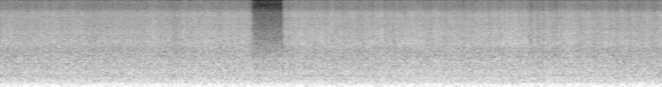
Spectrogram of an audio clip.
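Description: Heavy rain drumming on a semi-truck's windshield and cab over the steady rumble of the truck's engine and tyres on the wet highway, heard from inside the cab. The rain hiss cuts out for about half a second a little over three seconds in as the truck passes under an overpass.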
